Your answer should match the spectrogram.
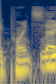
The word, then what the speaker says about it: poinsettia: Legally, poinsettia. – Legally, it's poinsettia. – Yeah. – But it's just that extra syllable in there. The poinsettia is just, you get lazy. It takes too long.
